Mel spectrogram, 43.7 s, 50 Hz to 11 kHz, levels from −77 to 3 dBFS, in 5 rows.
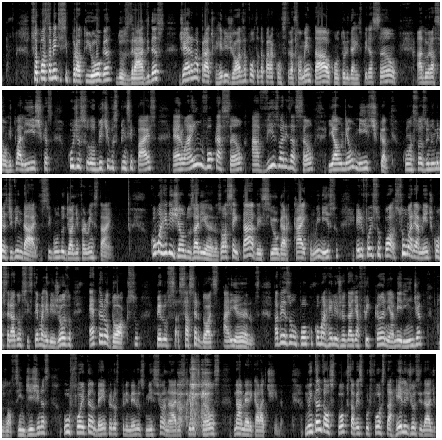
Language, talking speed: Portuguese, 130 wpm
